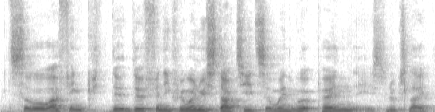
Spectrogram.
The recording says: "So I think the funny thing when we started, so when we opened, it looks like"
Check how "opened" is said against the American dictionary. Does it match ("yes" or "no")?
no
